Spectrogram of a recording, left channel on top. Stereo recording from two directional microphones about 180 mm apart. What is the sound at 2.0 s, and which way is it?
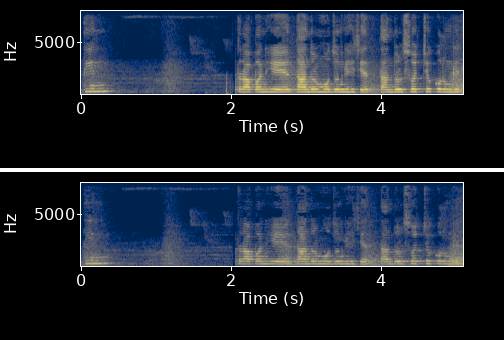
A woman's voice, 55° left (ahead or behind).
